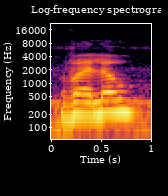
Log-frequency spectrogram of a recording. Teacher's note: وَلَوْ واو ساکن سے پہلے زبر ہے تو یہ واو لین ہے, ہم اسے نرمی سے پڑھیں گے, بغیر کھینچے پڑھیں گے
